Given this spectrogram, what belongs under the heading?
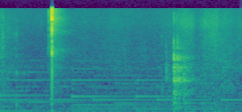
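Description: Scissors snip crochet yarn flush against the work, two short, crisp cuts about a second apart over a quiet room.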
